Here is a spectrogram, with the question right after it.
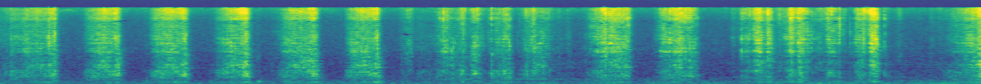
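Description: Fingernails scratch a dry teal foam bath sponge with a rope loop, giving quiet, raspy, broadband strokes with a bright hiss. The strokes come in an irregular run of short bursts, each dying away almost at once, over a faint low rumble.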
